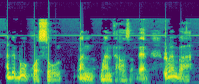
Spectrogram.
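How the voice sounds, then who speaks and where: A man speaks at a moderate pace. He has a Nigerian accent. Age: 80s+. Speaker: lecturer and author. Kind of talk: interview answer.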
